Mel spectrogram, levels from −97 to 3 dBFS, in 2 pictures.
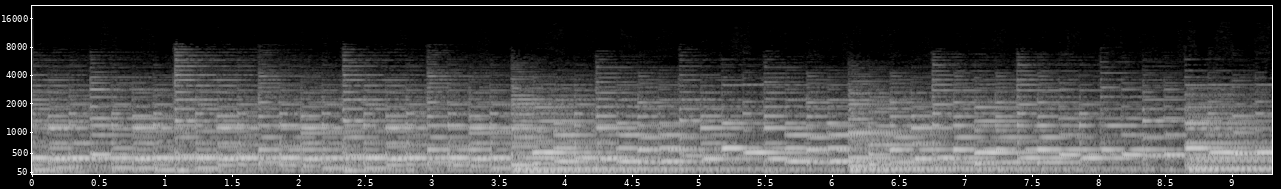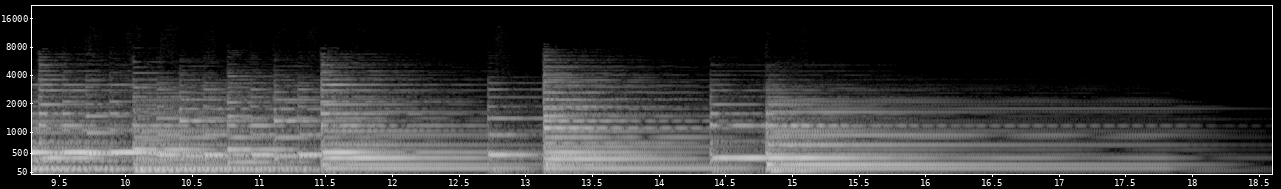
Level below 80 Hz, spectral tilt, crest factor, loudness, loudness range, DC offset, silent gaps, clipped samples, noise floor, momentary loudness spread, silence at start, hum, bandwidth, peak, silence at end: -48 dBFS; -8.5 dB/octave; 16 dB; -24 LUFS; 4 LU; under 0.1%; none; under 0.1%; -60 dBFS; 12 LU; 0 s; none; 6.8 kHz; -8 dBFS; 0.75 s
